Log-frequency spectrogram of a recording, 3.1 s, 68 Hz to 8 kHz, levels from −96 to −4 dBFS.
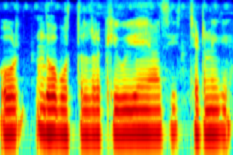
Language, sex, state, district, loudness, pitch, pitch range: Hindi, male, Uttar Pradesh, Saharanpur, -15 LUFS, 135 Hz, 135-140 Hz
